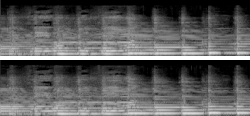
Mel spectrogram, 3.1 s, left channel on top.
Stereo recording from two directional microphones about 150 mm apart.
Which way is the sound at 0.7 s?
5° right (ahead or behind).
